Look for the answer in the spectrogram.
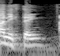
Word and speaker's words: Einstein: Einstein.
